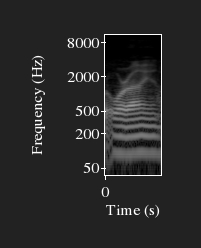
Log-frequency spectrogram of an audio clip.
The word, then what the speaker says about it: Orion: uh, Auburn Hill or Orion Hills, Oran Hills they pronounce it, or Orian Lake, Michigan, you know, and they've done a lot.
